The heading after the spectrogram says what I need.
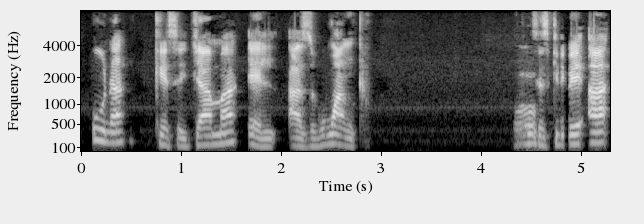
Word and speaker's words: Aswang: Eh, una de las más importantes y que está en casi todas las islas es una que se llama el Aswang. Se escribe a S u A n g.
